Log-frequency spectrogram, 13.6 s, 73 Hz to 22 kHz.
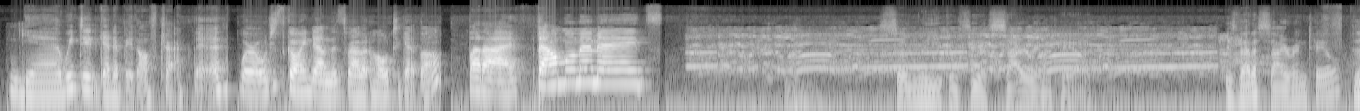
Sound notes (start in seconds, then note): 6.8 background yelling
